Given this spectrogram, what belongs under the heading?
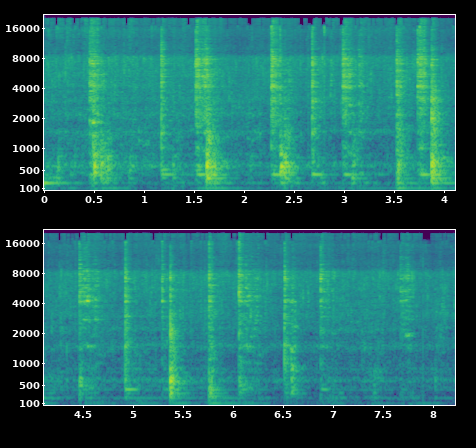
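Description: Paneer biryani mixture sizzling in a frying pan as it is stirred, with a rhythmic series of scraping strokes roughly every half second over a steady background hiss, close and moderately loud.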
